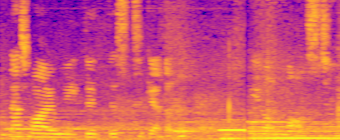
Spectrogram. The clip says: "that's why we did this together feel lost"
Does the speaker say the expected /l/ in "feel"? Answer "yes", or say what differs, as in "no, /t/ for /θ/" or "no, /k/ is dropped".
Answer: no, /n/ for /l/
